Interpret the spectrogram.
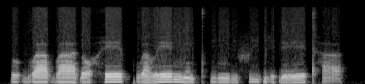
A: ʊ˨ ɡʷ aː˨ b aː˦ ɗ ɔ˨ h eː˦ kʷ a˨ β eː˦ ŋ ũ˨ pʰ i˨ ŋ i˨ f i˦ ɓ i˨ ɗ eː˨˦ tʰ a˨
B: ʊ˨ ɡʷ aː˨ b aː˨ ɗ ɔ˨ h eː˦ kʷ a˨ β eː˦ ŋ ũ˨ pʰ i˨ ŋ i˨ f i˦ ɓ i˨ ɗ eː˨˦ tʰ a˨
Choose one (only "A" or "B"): B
